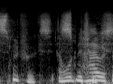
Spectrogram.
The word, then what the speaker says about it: Smithwick's: Say it like Stewie does Cool Whip. Smithwick's. Smithwick's. It's Smithwick's.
